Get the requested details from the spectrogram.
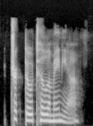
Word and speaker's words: trichotillomania: She admits she has, how do you say this, trichotillomania? – Trichotillomania.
